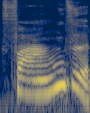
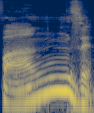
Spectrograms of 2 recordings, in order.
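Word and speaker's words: 房子: 이 아랫입술을 힘을 조금 주고 윗니에다가 아랫입술을 살짝 대면서 房子. 아, 윗니에다가 아랫입술을 대면서 房子.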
